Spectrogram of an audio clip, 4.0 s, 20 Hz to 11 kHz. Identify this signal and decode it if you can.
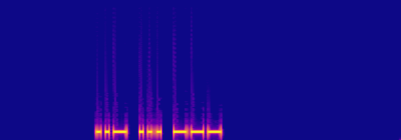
Morse code, heard as a keyed tone, about 28 wpm, 700 Hz. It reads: USO
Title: USA Call Sign Postfixes - 3 Letters 28wpm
